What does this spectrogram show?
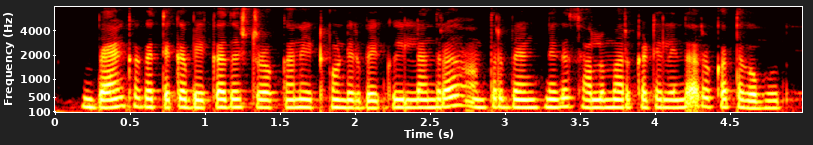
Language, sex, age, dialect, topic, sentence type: Kannada, female, 41-45, Central, banking, statement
